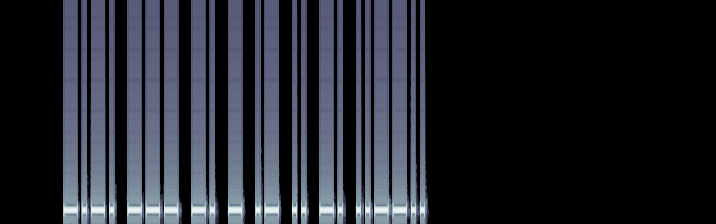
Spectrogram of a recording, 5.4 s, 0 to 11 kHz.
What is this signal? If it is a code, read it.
Morse code, heard as a keyed tone, about 36 wpm, 700 Hz. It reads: CONTAIN?
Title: 4x Word-Spacing - Sentences from Top 500 Words - 35wpm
